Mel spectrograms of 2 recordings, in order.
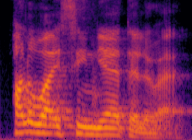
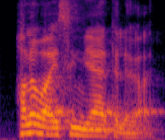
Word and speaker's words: Haluaisin jäätelöä: Haluaisin jäätelöä. That's how you say it in Finnish. How? Haluaisin jäätelöä. Haluaisin jäätelöä.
